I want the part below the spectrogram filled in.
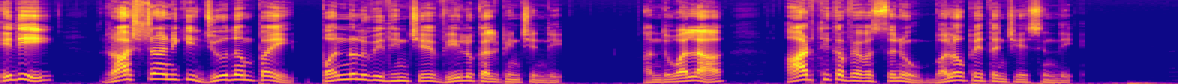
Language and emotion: Telugu, neutral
